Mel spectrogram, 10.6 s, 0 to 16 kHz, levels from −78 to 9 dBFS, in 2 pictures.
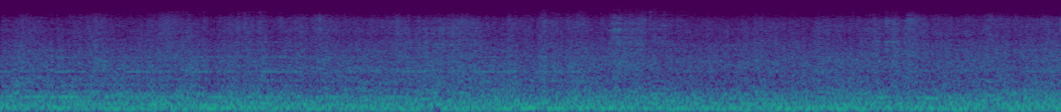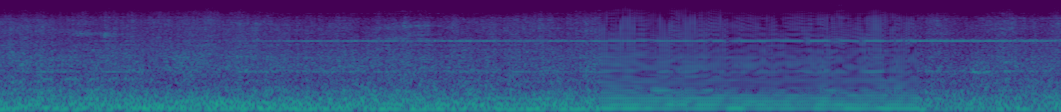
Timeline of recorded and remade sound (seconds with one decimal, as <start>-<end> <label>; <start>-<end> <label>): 0.0-8.3 recorded; 8.3-9.9 remade; 9.9-10.6 recorded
